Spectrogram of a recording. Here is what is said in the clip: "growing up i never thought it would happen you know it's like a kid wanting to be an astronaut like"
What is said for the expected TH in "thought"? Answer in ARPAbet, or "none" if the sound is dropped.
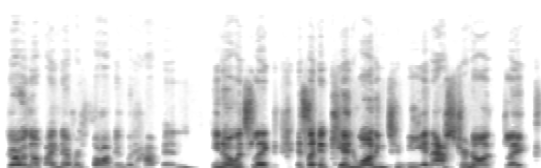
TH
